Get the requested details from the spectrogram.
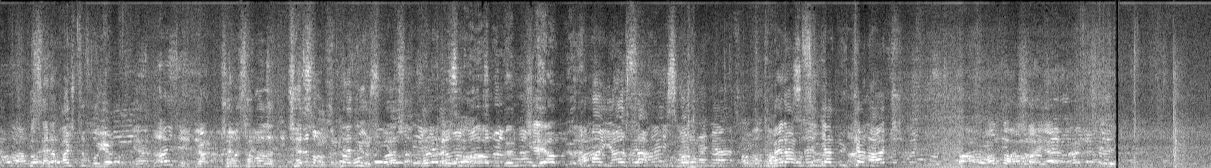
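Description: Several men talk loudly and with animation.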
